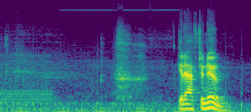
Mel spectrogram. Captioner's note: sighs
